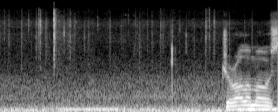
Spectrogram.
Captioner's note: gunfire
